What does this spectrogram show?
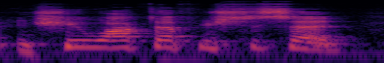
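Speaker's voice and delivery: ordinary delivery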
